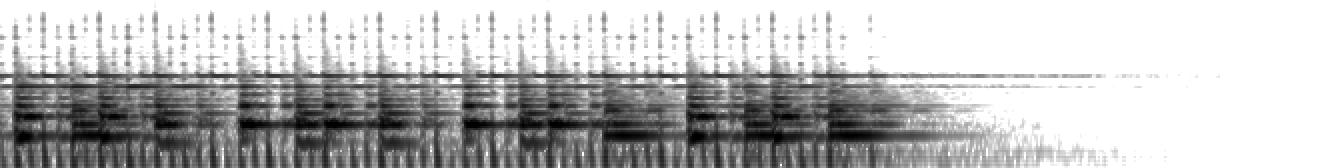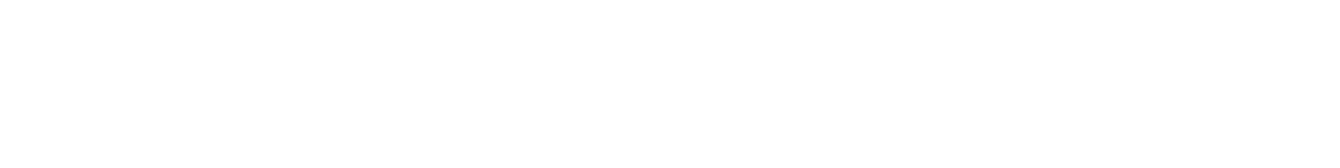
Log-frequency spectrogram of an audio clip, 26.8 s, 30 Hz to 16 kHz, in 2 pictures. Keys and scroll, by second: 0.9 c.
